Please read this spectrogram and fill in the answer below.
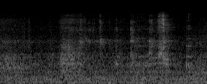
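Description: Faint rustling and a few light ticks as a holster's cord is looped and tied around a trouser belt by hand.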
